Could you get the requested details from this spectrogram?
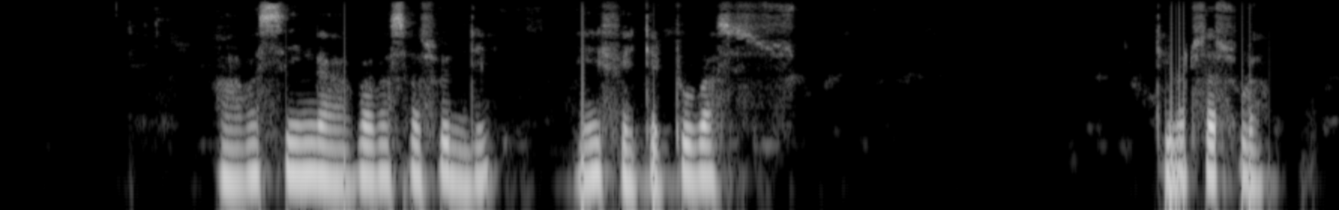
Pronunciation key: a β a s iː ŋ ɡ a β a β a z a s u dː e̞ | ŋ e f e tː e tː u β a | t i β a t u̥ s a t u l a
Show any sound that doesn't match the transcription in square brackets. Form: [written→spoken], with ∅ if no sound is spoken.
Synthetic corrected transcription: a β a s iː ŋ ɡ a β a β a [z→s] a s u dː e̞ | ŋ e f e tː e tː u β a | t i β a t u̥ s a [t→s] u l a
